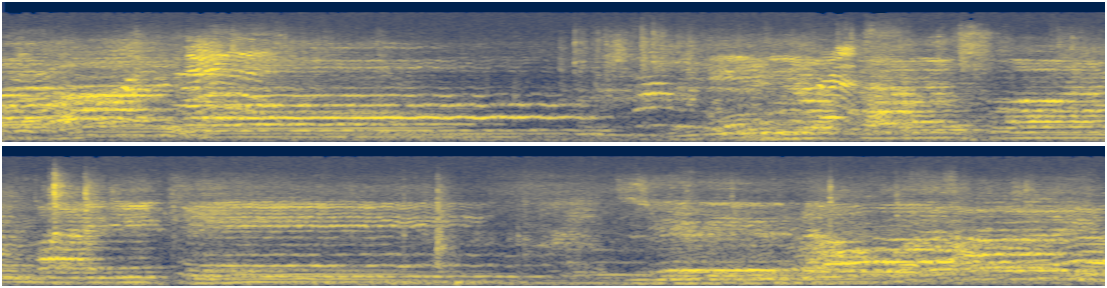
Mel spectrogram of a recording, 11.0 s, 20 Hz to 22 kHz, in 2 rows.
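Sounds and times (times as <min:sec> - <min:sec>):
group singing in unison: 0:00.0 - 0:11.0.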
